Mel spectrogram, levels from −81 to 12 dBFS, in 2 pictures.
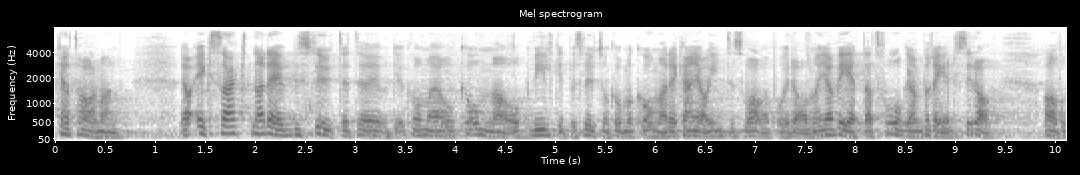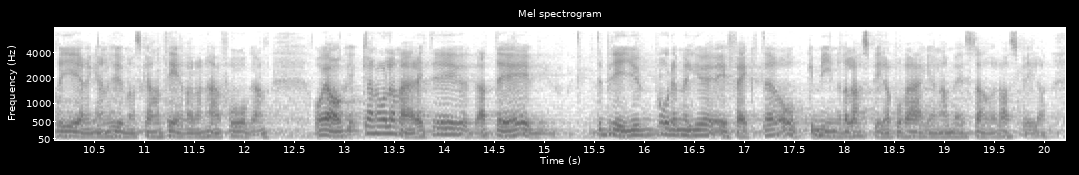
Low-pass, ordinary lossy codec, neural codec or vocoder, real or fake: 7.2 kHz; none; vocoder, 24 kHz, 100 mel bands, Vocos; fake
